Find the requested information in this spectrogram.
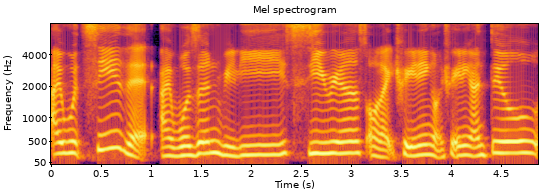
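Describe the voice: A woman's medium-pitched voice, lively in intonation, slightly mellow, clear and smooth in tone, at a fairly slow pace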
